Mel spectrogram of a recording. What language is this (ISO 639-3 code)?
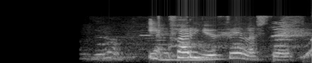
isl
